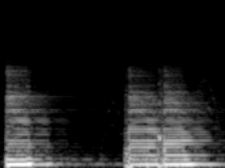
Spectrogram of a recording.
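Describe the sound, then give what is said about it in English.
Two loud, slightly distorted electric guitar chords ring out one after another. Each trails off through a wavering tape echo delay pedal with its modulation turned on at a low setting. No voices. “This actually turned into kind of a user's manual for the FoTape Echo.”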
